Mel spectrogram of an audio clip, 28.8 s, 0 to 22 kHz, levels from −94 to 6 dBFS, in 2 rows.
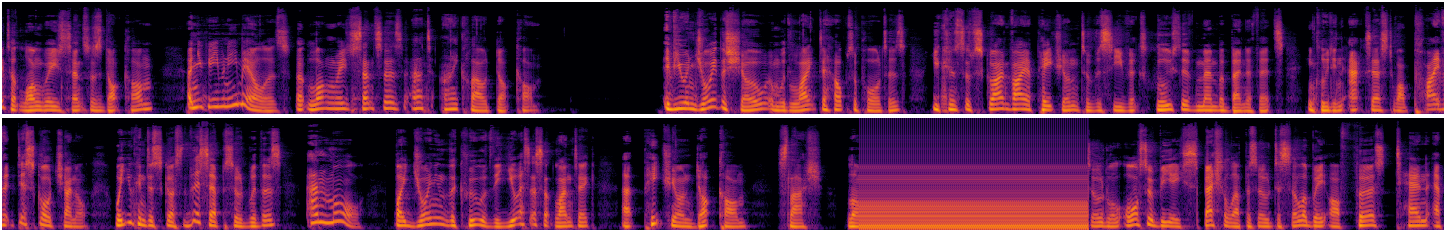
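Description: From 23.00 s to 25.29 s the speech stops and a system hang loop takes over: the machine or its audio driver stalled while the sound hardware kept replaying the same 20 ms stretch of its ring buffer, more than a hundred times in a row. Because the loop is so short, it repeats at 50 Hz and comes across as a steady, flat buzz rather than a stutter. Normal playback resumes with "will also be a".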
